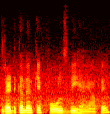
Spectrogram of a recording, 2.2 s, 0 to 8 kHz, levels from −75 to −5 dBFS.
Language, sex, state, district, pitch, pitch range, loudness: Hindi, male, Chandigarh, Chandigarh, 130 Hz, 115-145 Hz, -18 LUFS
